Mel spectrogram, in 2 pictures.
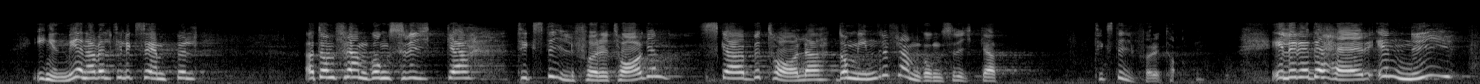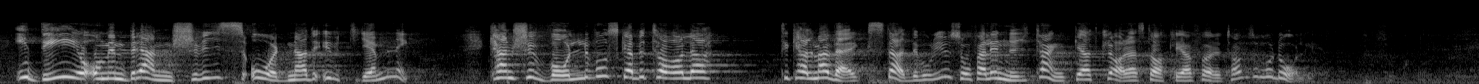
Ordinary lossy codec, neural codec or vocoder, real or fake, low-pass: none; none; real; 7.2 kHz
